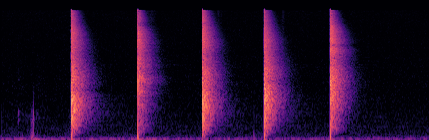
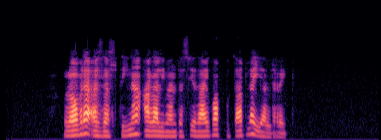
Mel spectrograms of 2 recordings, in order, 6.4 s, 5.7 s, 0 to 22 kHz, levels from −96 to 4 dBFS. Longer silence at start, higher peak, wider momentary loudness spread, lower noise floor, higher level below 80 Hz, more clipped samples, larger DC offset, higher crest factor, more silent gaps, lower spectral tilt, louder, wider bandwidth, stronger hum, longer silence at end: about the same, 1.05 s vs 0.95 s; about the same, -2 dBFS vs 0 dBFS; about the same, 15 LU vs 16 LU; second, -65 dBFS vs -80 dBFS; first, -50 dBFS vs -72 dBFS; neither; neither; about the same, 24 dB vs 20 dB; neither; second, 0 dB/octave vs -8 dB/octave; about the same, -19 LUFS vs -20 LUFS; first, 16.5 kHz vs 5.2 kHz; neither; second, 1.3 s vs 1.45 s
